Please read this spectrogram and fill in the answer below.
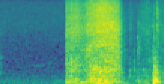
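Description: Hands moving the battery cable and its plastic connector across a tabletop: a short rubbing, scraping noise that starts almost a second in, after dead silence, and lasts under a second before fading to light handling sounds.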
